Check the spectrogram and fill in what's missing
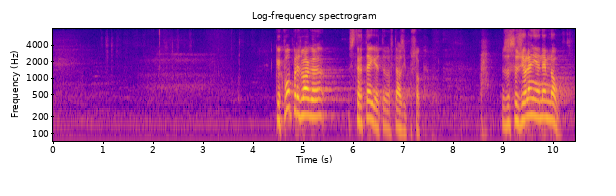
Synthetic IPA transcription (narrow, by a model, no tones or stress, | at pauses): kəkvɔpɾɛd̪lˠaɡə | st̪ɾɐt̪ɛɡʲijət̪əvəft̪azipo̥sɔkə̥ | zɐsəʒɐlɛniɛnɛmnɔɡʊ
